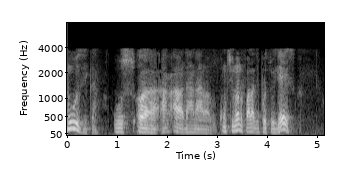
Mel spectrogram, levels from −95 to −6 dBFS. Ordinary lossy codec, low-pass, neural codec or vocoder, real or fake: AAC, 16 kbps; 7.2 kHz; none; real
